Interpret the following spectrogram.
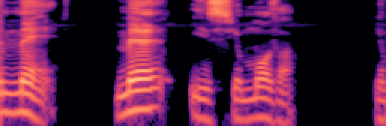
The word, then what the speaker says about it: mère: A So, you don't say may. You say mère. Mère is your mother. Your mother means mère. So, you say mère. Like you want to say mère.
